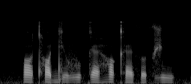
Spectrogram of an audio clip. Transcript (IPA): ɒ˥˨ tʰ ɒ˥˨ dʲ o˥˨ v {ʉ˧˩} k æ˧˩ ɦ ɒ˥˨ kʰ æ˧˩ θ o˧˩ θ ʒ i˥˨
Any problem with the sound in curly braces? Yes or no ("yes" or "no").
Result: yes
